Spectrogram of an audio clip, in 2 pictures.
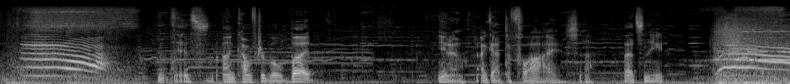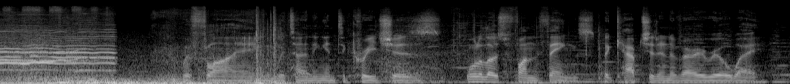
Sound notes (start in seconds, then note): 0.3 grunts; 7.0 screams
